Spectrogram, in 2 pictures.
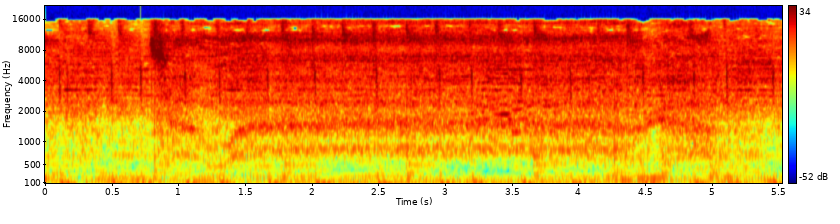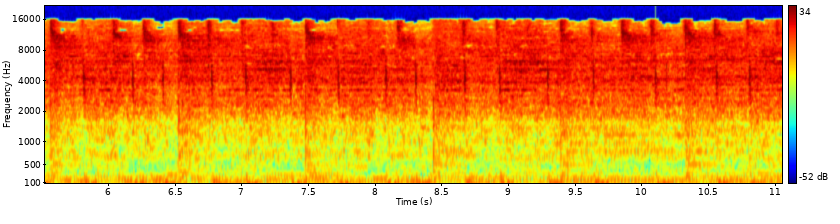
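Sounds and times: nu metal song: 0:00.0 - 0:11.0.

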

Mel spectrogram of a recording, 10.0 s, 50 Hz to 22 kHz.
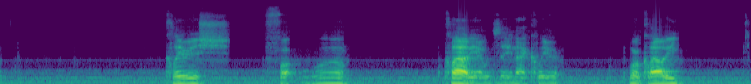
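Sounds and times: low hum: 0:00.0 - 0:10.0.

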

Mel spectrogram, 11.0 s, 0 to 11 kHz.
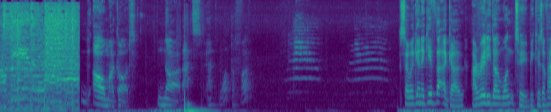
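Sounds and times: cat meowing faintly: 0:05.7 - 0:07.9.

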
